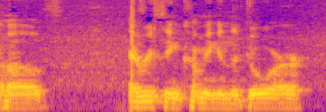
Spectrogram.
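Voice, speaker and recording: A man with an American accent talks at a moderate pace in an unremarkable speaking voice. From New Jersey. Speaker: state wildlife herpetologist. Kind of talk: interview conversation.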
